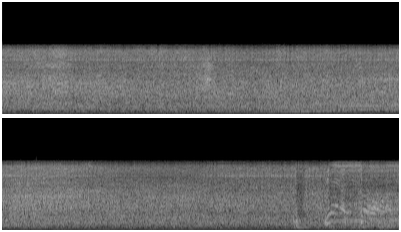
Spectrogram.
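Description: Range Rover Evoque's engine running at low revs as the SUV crawls slowly up and over a steel demonstration ramp, heard within a steady, noisy wash of outdoor sound.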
